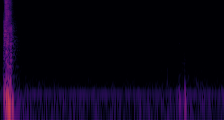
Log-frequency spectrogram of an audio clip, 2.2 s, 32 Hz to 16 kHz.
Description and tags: A pack of Rips and Tears recorded with a Beyer MCE 86N(C)S.
I have used these for ripping flesh sounds.
Enjoy!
